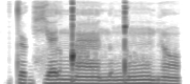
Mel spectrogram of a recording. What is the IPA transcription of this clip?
t ə˞ ɡ ç ɛ l ŋ͡ǃ æ̃ː n u ŋ͡ǃ ũː bʲ ɔ̃

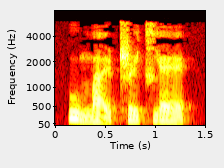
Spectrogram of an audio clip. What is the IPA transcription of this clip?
u˥˩ m a̰˨˩ ɪ̯ ʈ͡ʂ ɻ̩˥˧ t͡ɕ j ɛ˥˩

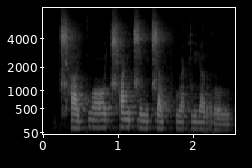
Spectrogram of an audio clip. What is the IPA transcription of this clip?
t͡ɕʰ a˧ j k w ɔː˦˥ t͡ɕʰ a˥˩ ŋ t͡ɕ e˧ n t͡ɕ a˧ w pʰ u˩˦ a̯ k l i˧ a̯ r o˨˩ n

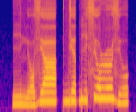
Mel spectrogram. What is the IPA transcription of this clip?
i˩ nʲ ɔ˩ zʲ a˥ | dʲ ɛ˥ ɓ i˥ sʲ ɔ˥ ɹ ə˞˥ zʲ ʊ˧

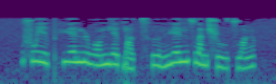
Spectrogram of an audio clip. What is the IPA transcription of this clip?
ʂ w e˥˩ ɪ̯ pʰ ɥ ɛ˥ n ɻ w ɔ˧˥ n̪ j ɛ˥˩ p j ɑ˩ ʊ̯ t͡sʰ ɹ̩˥˩ n̪ ɥ ɛ˥ n s w a˨ n ʂ u˨˩ t͡s w ɑ˦ ŋ

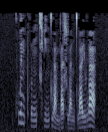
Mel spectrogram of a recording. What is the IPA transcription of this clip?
kʰ w ə˥˩ n pʰ ɤ˧˥ ŋ t͡ɕʰ i˧˥ n t̪ w ä˨˩ m j ä˥˩ s w a˨˩ n t̪ w a˥ ɪ̯ ɻ w ä˥˩

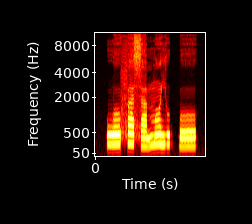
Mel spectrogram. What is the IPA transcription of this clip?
w o˦ f a˦ s a˧ m ɔ̃˦ j u˦ k͡p o˧

